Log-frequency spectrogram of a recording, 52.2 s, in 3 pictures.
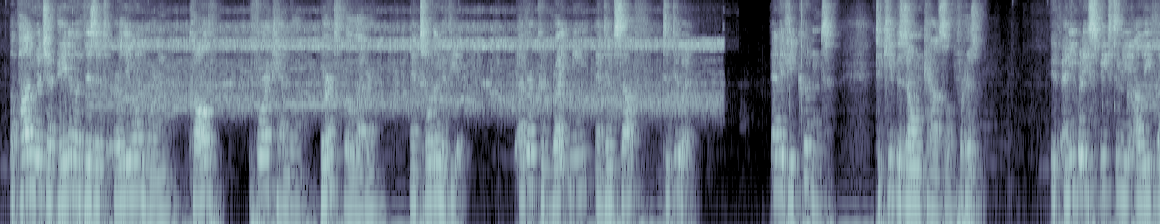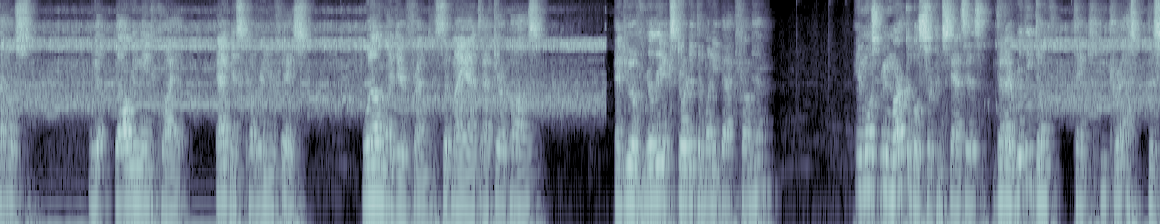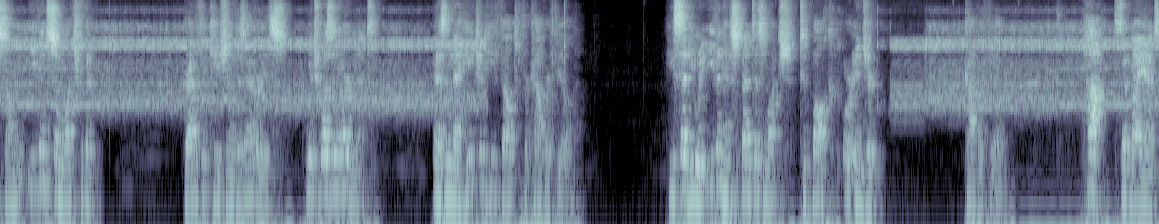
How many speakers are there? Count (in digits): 1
